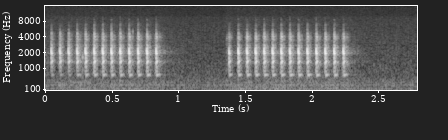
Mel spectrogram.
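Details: Woodpecker; pecking; pecking to shake insects out to eat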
